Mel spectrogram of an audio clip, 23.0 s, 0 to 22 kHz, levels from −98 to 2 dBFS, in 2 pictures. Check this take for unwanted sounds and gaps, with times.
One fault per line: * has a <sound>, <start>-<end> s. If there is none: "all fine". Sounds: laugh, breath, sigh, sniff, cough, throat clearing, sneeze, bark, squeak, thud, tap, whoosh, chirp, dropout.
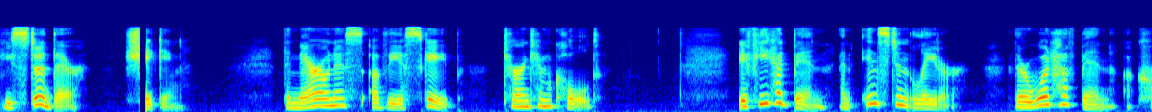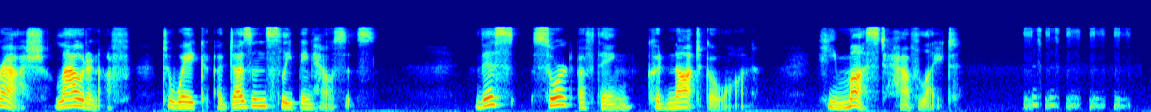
* has a dropout, 1.4-1.5 s
* has a laugh, 21.7-22.8 s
